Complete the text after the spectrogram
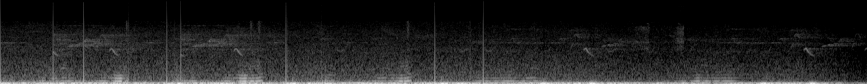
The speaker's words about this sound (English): Second, the buzzing of a deer fly.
